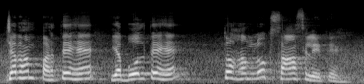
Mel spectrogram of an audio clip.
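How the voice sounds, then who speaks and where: A man's voice: very high voice, lively intonation, moderate pace, noisy background. Patient male teacher quizzing his class. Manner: patient, asks the class questions and repeats key words. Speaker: school teacher. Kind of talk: classroom Hindi lesson. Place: school classroom. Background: children in the classroom.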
